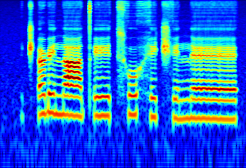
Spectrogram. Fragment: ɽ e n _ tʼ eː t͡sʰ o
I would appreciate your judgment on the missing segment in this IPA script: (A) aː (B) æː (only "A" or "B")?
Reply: A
